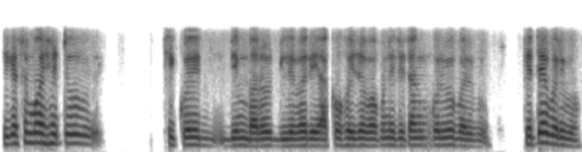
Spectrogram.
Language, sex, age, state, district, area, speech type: Assamese, male, 18-30, Assam, Barpeta, rural, conversation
